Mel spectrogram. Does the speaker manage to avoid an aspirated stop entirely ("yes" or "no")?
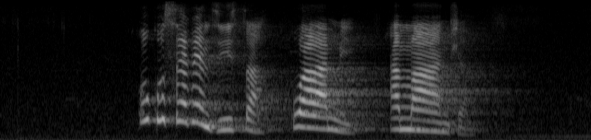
yes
